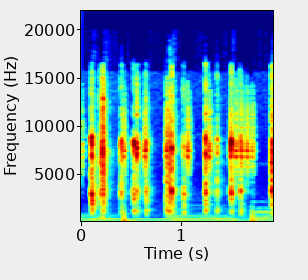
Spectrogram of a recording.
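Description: Fast keystrokes on a computer keyboard typing out a project title, a dense run of crisp clicks with a low background hum and no speech.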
